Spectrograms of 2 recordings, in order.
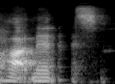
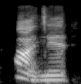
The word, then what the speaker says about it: Haute Knit: I know some people call it Hot Knits, but Hot Knit. It's Hot Knit. It's like Haute Couture.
